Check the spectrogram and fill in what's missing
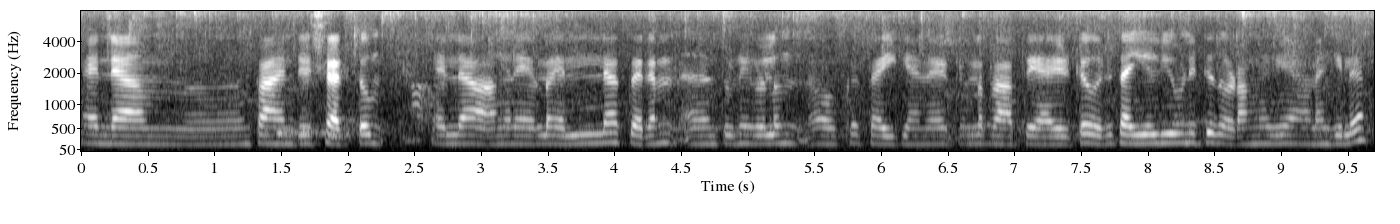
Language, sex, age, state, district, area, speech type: Malayalam, female, 30-45, Kerala, Kottayam, rural, spontaneous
